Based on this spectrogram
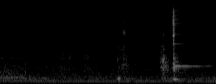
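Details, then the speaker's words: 1977 Stern Stingray pinball machine after extreme corrosion repair and PCB work: a single sharp click among faint ticks over a low steady hum as the relay pulls in at game start; credits registered and scoring, though no sounds play yet. "It clicked. I did hear a click. We have 4 credits."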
